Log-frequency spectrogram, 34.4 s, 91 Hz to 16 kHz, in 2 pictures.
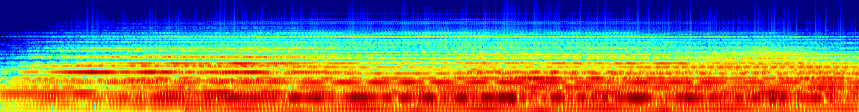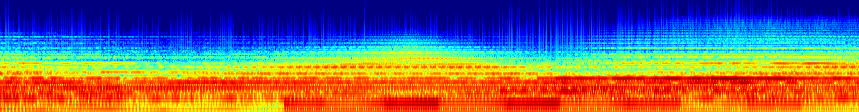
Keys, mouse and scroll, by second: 11.7-12.5 typing, 15.9 2, 32.1-32.9 typing.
